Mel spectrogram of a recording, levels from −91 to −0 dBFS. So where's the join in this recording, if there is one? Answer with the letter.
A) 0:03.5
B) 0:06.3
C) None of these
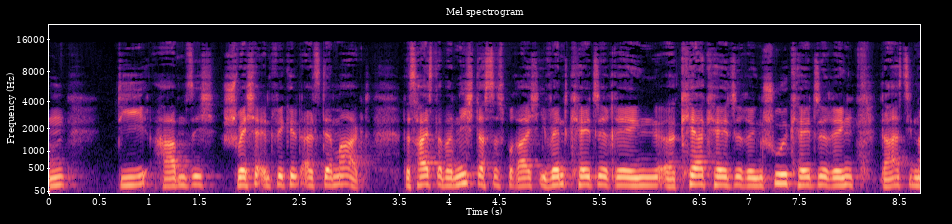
A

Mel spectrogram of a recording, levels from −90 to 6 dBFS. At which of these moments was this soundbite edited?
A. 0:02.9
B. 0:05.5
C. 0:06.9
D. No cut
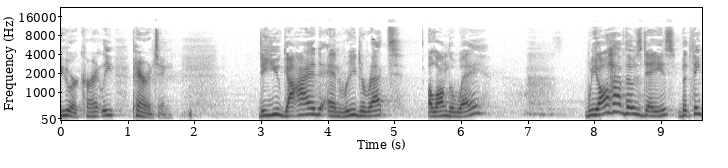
C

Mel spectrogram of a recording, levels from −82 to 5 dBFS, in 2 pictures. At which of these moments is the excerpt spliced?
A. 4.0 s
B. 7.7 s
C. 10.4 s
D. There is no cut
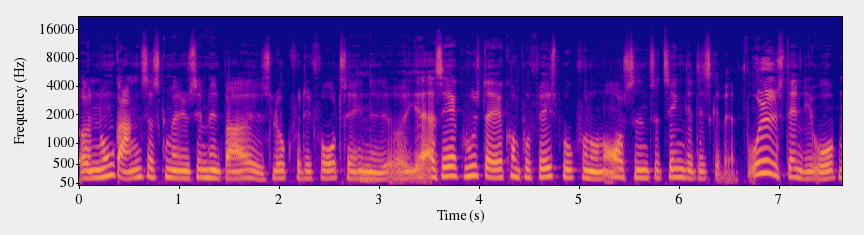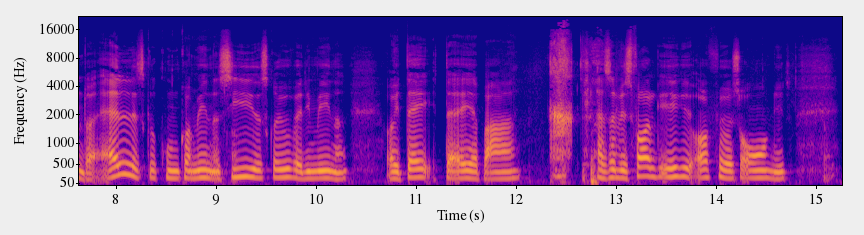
D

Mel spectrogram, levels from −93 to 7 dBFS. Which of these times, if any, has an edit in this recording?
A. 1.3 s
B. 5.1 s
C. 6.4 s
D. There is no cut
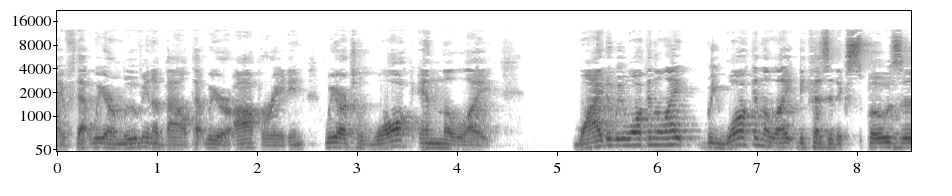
D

